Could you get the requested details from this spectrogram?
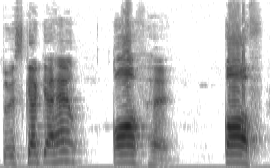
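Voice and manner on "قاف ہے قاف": thick قاف from the tongue root; distinct thick pronunciation. Shown as a demonstration. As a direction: model a heavy, emphatic قاف. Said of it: "لیکن اس کا تلفظ الگ ہے".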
